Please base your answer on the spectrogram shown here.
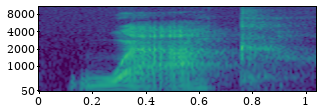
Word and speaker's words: whack: for this sound anymore wh used to be kind of uh have that breathy H sound before the W now it's just the same as a w sound so we just say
